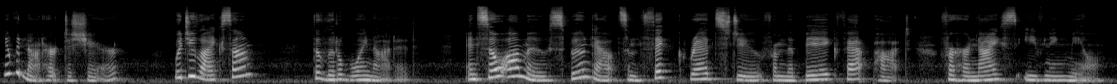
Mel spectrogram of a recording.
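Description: Speaking at a medium pitch, this storybook reader performs a children's tale out loud. She takes a deliberate, expressive approach to the telling.

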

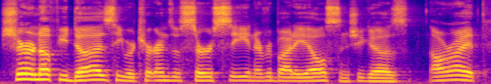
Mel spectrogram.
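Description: A man giving a casual, animated recap and review, often acting out quoted lines in brief voices. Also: on the high side, brisk, clear, resonant tone.

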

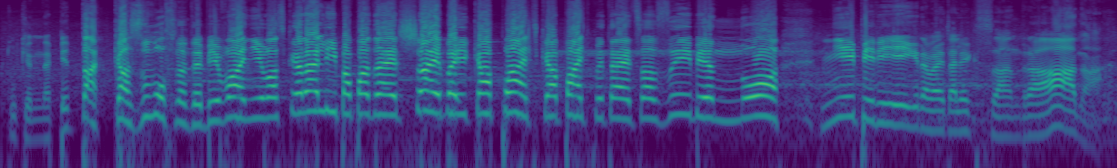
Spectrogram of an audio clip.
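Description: A man commentating live hockey in an excited goal-call manner, raising his voice as he follows the play. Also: very high voice, moderate pace, hardly any pauses, clean tone. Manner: excited, raised voice reacting to the play.

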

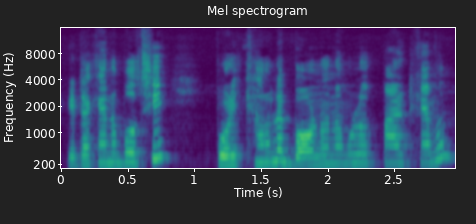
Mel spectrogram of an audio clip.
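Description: Young bangladeshi guy tutoring for exams, rattles along quick, keeps throwing questions at the students. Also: extremely high pitch, darkish tone, muffled recording. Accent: Bangladeshi Bengali. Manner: brisk, talks straight to students, asks quick rhetorical questions. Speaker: exam prep teacher. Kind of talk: online revision lesson.

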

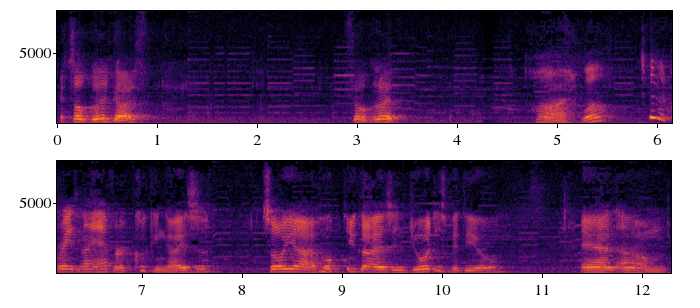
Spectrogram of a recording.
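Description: Excitable young boy vlogging his cooking. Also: on the high side, unhurried, long pauses, soft background music, rough recording. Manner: chatty, excitable, lots of fillers and "guys". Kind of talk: casual cooking vlog. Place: home kitchen, indoors. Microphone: phone camera held close.

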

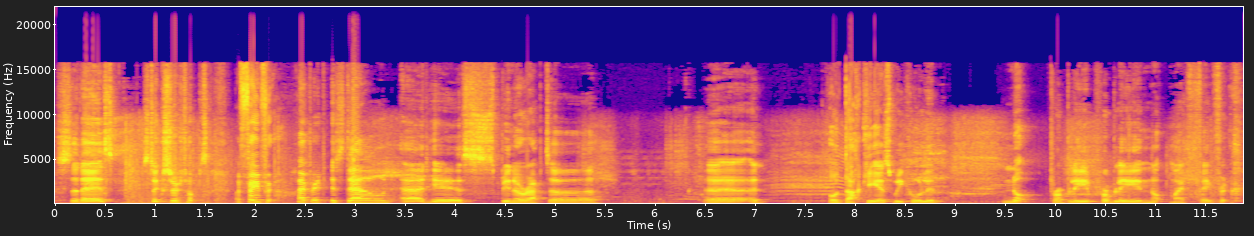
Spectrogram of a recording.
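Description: A man giving chatty let's-play commentary, excitedly thinking aloud about his moves. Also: lowish voice, a little hiss or hum. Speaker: gamer. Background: game music.

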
